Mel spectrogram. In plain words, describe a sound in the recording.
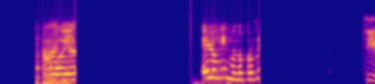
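A woman speaks with animation over an online call, in short bursts.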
